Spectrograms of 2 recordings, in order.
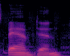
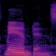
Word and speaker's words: Spamton: It's Spamptonton. G Spamptonton. No, Squirrel. No, no, no. She She likes Spamton.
